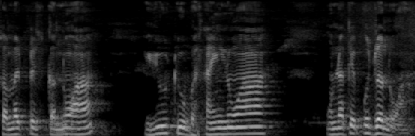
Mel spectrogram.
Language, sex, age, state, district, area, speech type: Sindhi, male, 60+, Maharashtra, Mumbai Suburban, urban, spontaneous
